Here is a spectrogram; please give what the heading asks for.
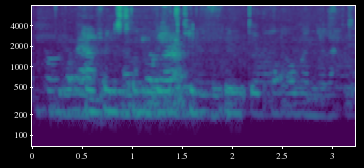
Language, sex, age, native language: Icelandic, female, 15, Icelandic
